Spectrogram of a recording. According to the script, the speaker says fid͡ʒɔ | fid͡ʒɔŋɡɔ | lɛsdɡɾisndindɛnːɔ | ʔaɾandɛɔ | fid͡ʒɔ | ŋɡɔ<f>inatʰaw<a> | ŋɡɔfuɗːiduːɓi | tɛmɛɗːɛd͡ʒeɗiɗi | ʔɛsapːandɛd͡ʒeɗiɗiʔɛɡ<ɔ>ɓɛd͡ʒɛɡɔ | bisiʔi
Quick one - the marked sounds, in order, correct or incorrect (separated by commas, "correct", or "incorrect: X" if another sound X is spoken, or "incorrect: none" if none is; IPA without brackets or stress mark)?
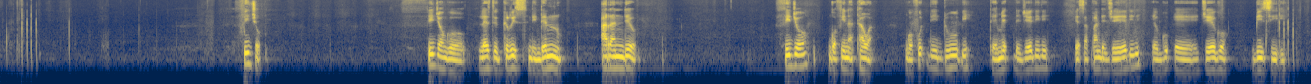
correct, correct, incorrect: u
